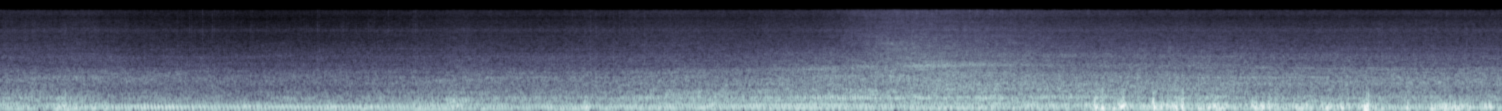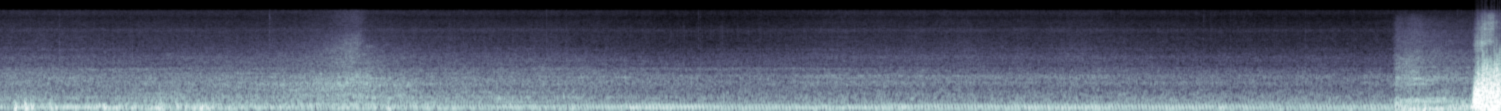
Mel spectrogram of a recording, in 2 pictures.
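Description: Small motorbike engine running steadily at low riding speed, a low hum with road rumble. It swells louder about nine seconds in, and a short rush passes a little past the middle.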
